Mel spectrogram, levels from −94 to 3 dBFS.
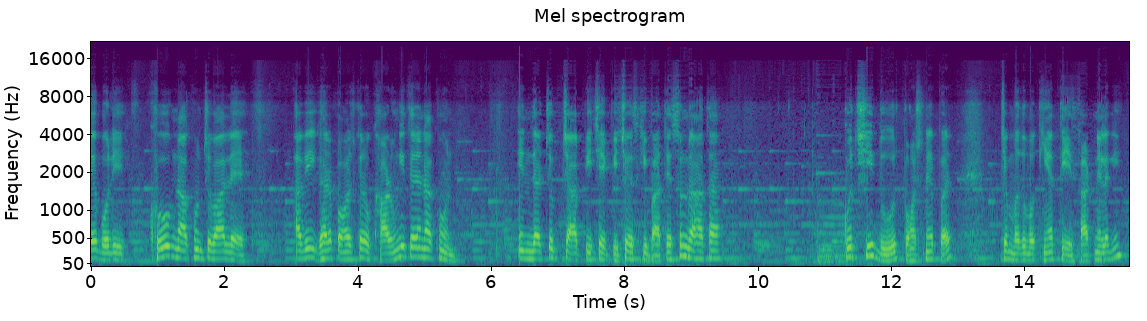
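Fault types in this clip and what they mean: gain pumping: the gain swings about 20 dB, pulled down under each loud sound, likely an overdriven input hitting a fast limiter.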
